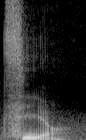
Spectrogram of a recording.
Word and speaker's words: zio: Spesso dico zio, invece è zio, mio zio, mio zio, mia zia.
